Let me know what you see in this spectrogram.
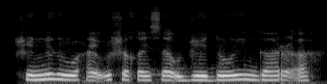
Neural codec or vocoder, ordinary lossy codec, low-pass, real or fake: none; Opus, 16 kbps; 14.4 kHz; real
